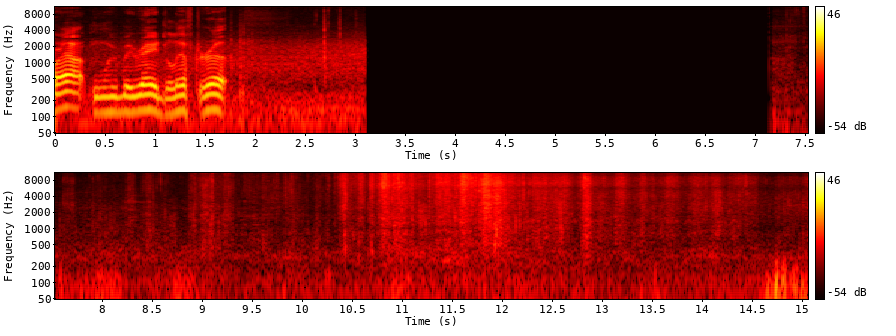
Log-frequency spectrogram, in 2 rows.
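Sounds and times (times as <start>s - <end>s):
footsteps rustling and crunching: 7.2s - 15.0s.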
